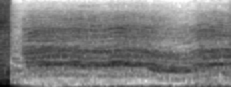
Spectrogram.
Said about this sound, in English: Ladies, if you brush your teeth before you came out tonight, sing this out loud. One, two, three, go!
